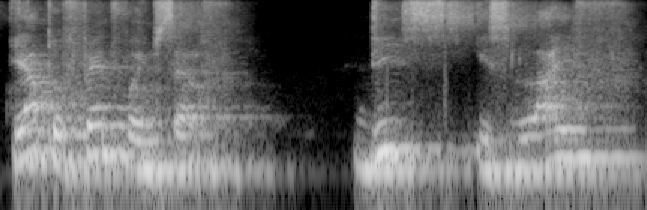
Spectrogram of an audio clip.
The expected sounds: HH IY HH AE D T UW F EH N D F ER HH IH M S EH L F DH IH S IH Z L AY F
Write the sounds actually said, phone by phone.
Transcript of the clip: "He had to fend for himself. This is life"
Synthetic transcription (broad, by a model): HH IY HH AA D T UW F EH N D F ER HH IH M S EH L F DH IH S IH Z L AY F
